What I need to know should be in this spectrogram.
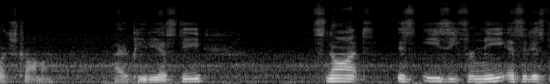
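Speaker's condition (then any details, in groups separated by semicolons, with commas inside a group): No condition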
